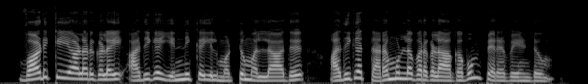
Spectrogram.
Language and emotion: Tamil, neutral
